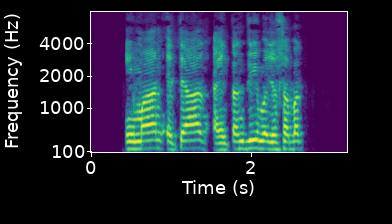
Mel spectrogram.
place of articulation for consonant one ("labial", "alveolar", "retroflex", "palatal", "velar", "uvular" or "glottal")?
labial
